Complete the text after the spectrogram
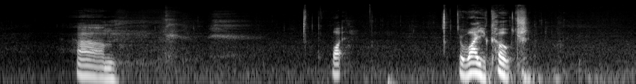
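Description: A middle-aged man speaks haltingly into a microphone, pausing often with emotion.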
